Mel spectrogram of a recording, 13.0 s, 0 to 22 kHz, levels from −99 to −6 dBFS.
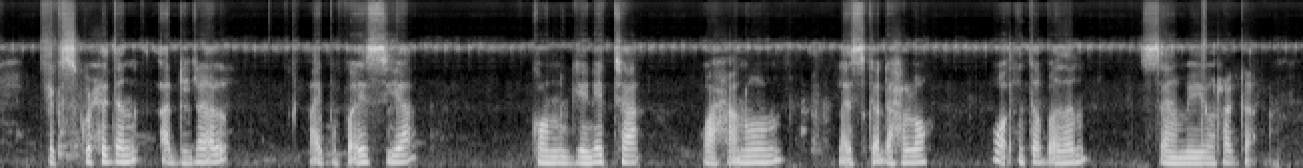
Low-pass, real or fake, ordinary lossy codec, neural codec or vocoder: none; fake; none; codec, 44.1 kHz, 7.8 kbps, DAC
